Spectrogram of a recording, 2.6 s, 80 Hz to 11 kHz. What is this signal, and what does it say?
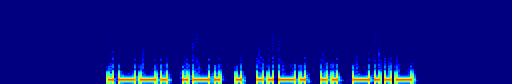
Morse code, heard as a keyed tone, about 44 wpm, 700 Hz. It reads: PREFIX
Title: Callsign Prefixes for Top 100 DXCC - 45wpm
